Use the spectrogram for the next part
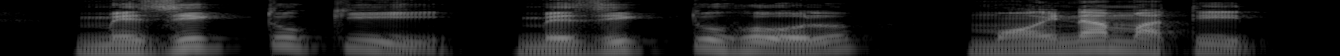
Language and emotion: Assamese, neutral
